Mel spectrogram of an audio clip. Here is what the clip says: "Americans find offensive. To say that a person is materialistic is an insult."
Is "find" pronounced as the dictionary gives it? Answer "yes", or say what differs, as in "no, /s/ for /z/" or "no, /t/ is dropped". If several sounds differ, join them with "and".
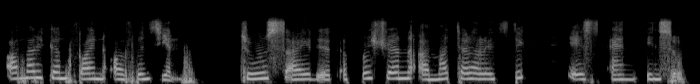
no, /d/ is dropped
